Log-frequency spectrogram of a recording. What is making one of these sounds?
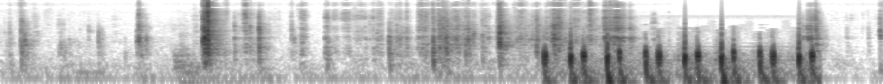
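Cardboard packaging rustles and clicks as it is handled.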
